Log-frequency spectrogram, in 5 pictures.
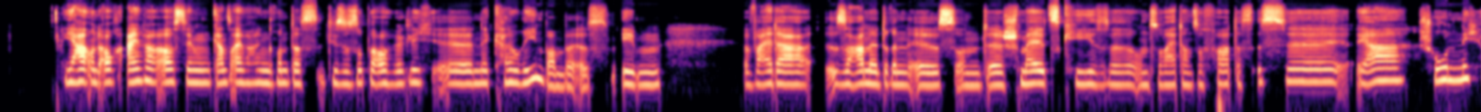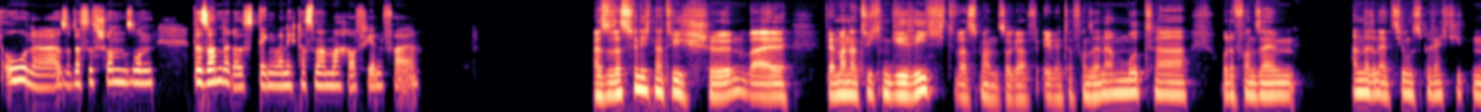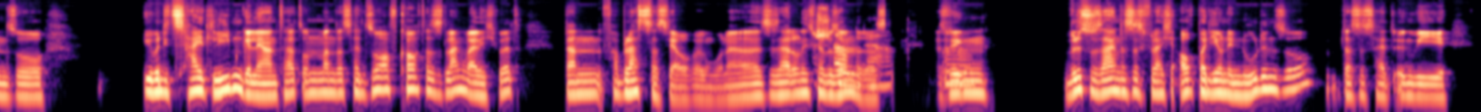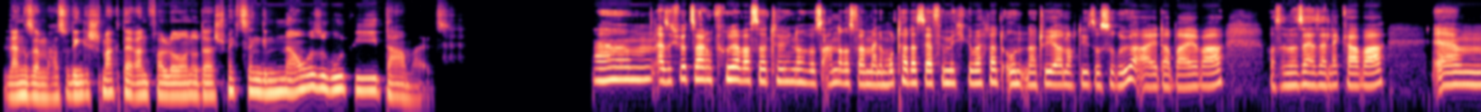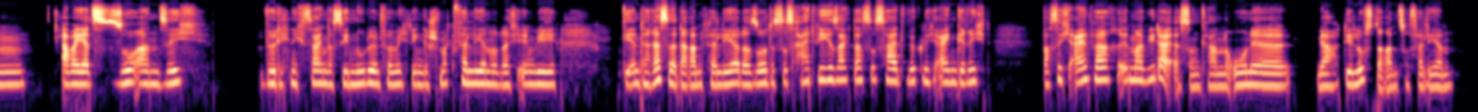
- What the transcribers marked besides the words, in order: other background noise
- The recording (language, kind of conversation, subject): German, podcast, Erzähl mal: Welches Gericht spendet dir Trost?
